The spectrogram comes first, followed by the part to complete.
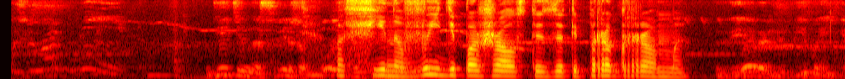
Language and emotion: Russian, angry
